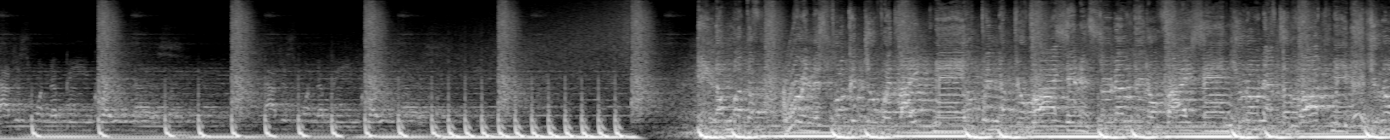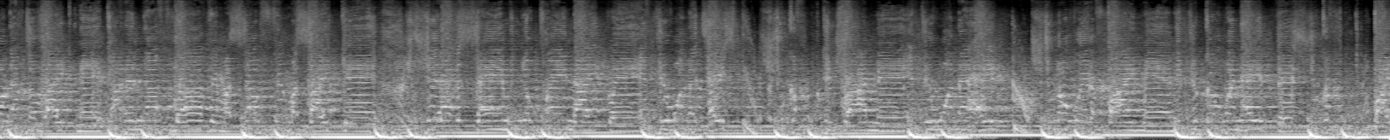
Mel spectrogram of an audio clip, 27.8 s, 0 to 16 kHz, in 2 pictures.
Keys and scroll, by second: 12.4 space, 16.3 ctrl+z, 16.7 space, 19.6 space, 21.6 space, 26.8 Delete.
